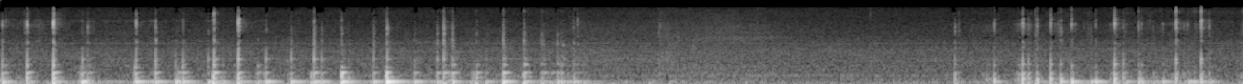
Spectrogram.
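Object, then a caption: Metal mesh microphone grille. Fingertips and nails of one hand scratch and tap the metal mesh grille of a large silver condenser microphone, which is hollow behind the mesh. Quick, irregular taps land in a dull, boomy thud with a low resonant hum under each one. They pause into a soft, quiet rustle, then start up again.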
